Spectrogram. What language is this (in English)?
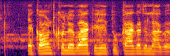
Maithili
